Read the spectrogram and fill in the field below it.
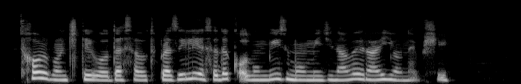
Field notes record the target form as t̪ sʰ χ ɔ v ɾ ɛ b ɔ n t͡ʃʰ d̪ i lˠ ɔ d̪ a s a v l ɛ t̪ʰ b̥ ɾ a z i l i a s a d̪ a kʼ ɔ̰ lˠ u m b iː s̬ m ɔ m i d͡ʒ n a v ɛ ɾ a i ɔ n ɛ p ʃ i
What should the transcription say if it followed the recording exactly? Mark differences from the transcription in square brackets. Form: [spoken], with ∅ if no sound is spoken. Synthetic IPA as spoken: t̪ sʰ χ ɔ v ɾ ɛ b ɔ n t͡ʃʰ d̪ i lˠ ɔ d̪ a s a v l ɛ t̪ʰ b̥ ɾ a z i l i a s a d̪ a kʼ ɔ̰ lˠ u m b iː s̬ m ɔ m i d͡ʒ n a v ɛ ɾ a i ɔ n ɛ p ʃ i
